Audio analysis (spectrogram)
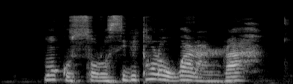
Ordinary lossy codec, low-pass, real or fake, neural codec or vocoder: AAC, 32 kbps; 9.9 kHz; real; none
